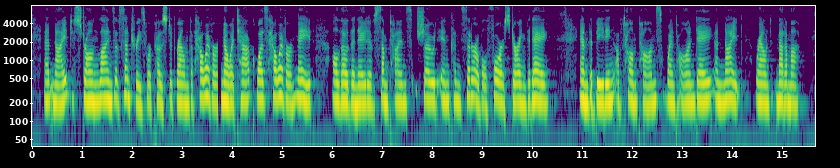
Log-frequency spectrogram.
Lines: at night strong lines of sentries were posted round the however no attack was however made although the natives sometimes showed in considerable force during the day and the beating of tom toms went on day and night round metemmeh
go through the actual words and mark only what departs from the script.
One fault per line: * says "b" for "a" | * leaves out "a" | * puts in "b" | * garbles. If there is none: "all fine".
all fine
